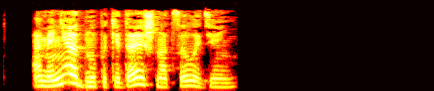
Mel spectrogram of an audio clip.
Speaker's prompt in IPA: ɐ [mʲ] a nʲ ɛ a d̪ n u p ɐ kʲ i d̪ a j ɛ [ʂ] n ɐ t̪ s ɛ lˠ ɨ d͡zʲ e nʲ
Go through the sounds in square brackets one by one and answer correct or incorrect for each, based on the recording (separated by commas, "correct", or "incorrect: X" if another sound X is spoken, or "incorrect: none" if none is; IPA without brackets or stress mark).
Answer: correct, correct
